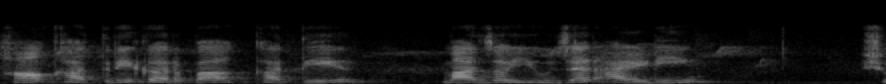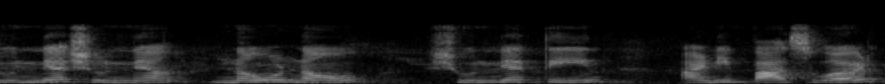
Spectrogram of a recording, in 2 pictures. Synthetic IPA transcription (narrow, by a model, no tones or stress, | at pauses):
hãwkʰat̪ɾikəɾpakʰːat̪iːɾ | mad͡zʱɔjud͡zəɾa̰jɽiŋɡ | ɕunjaɕunjanəwnəwɕunjat̪iːnañipat͡sʋəɽ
